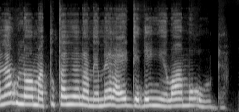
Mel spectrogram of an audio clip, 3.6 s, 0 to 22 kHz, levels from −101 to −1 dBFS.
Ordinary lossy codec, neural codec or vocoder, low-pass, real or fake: none; codec, 44.1 kHz, 1.7 kbps, Pupu-Codec; none; fake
